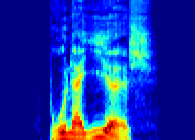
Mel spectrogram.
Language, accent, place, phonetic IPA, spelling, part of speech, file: German, Germany, Berlin, [ˈbʁuːnaɪ̯ɪʃ], bruneiisch, adjective, De-bruneiisch.ogg
- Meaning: of Brunei; Bruneian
